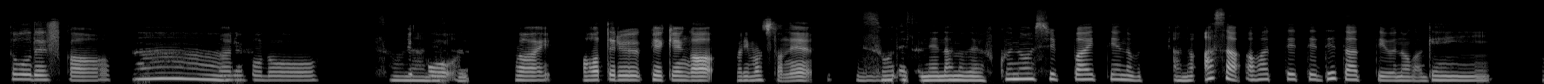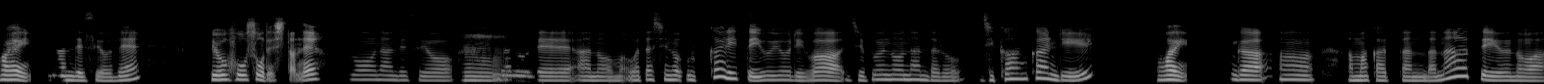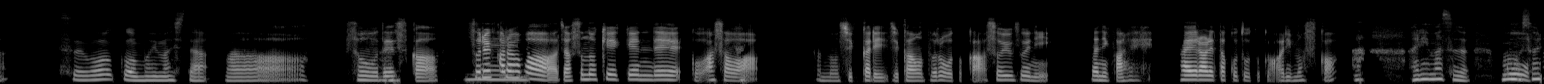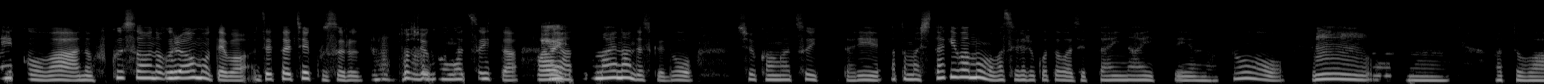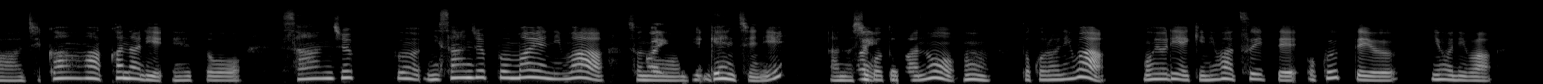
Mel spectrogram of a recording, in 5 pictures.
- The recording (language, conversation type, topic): Japanese, podcast, 服の失敗談、何かある？
- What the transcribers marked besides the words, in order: other noise; laugh; other background noise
